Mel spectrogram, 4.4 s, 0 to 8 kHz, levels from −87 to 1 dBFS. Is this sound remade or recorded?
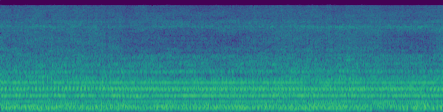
remade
